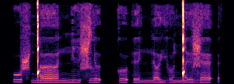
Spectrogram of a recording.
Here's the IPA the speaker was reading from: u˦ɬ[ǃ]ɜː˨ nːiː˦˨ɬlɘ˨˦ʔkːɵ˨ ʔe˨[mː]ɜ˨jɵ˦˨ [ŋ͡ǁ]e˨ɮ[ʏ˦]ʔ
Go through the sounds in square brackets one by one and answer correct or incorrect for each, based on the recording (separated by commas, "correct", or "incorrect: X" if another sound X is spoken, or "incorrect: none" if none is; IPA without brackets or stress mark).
incorrect: ŋ͡ǃ, incorrect: nː, incorrect: ŋ͡ǃ, incorrect: ɛ˦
